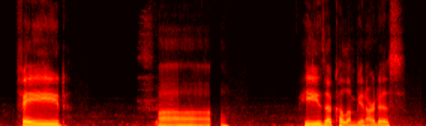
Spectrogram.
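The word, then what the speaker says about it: Feid: Oh, fade. F E I D. Yeah. Yeah. Yeah, I know. I know. Fade. Oh, that's how you say it. Fade. I always thought it was feed.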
